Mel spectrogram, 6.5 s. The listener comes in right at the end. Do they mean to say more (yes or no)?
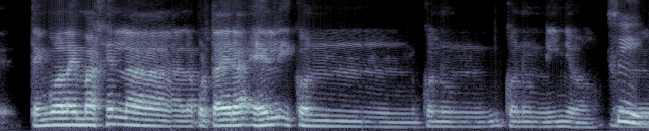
yes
